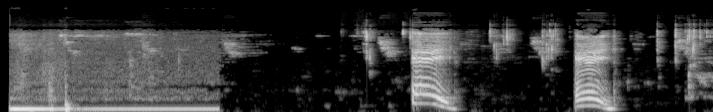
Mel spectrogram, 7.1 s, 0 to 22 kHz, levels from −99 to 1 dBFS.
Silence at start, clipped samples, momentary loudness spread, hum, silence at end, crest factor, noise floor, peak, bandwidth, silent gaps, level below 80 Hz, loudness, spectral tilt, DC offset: 0.1 s; under 0.1%; 19 LU; none; 0 s; 18 dB; -58 dBFS; 0 dBFS; 9.4 kHz; none; -40 dBFS; -17 LUFS; -3 dB/octave; under 0.1%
